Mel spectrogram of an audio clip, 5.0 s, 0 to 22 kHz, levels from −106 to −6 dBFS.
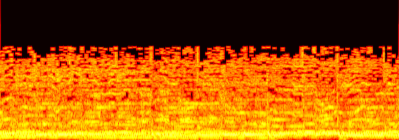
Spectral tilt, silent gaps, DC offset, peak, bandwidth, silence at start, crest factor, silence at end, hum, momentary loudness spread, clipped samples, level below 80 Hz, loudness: -10 dB/octave; none; under 0.1%; -12 dBFS; 5.8 kHz; 0 s; 12 dB; 0 s; none; 1 LU; under 0.1%; -42 dBFS; -24 LUFS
